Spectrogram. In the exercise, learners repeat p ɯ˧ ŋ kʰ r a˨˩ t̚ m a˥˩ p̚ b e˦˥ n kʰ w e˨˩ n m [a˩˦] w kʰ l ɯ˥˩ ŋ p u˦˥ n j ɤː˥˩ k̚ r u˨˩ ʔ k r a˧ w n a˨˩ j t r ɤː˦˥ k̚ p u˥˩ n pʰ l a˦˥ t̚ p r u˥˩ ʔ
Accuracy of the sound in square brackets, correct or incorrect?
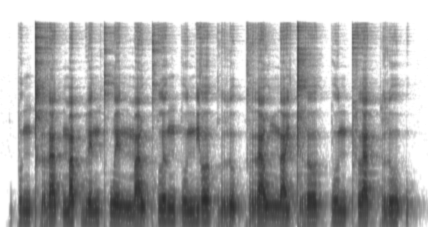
correct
